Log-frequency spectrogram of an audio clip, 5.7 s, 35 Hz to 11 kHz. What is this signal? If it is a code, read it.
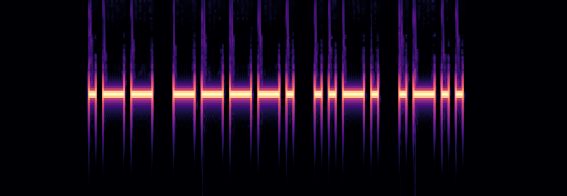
Morse code, heard as a keyed tone, about 17 wpm, 700 Hz. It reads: W9FL
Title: USA Call Signs - 4 Characters - Repeated 2x - 17wpm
